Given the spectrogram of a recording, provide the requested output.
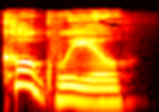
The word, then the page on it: cogwheel: British English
